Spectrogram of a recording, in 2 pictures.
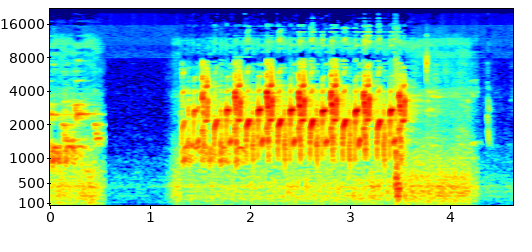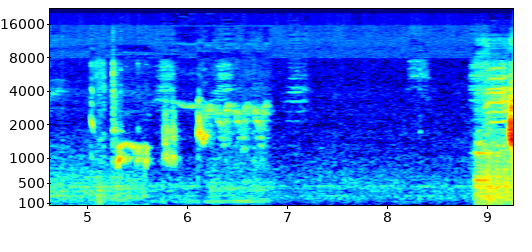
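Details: Yellow-vented bulbul lure recording, a dense two-second burst of rapid chattering notes followed by long near-silence with only faint chips, and a last short call at the end.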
